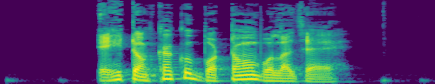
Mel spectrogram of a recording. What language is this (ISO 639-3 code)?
ori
